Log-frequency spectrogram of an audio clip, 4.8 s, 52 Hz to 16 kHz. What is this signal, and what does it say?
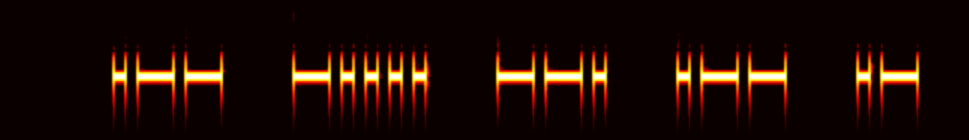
Morse code, heard as a keyed tone, about 20 wpm, spaced as for 15 wpm, 700 Hz. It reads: W6GWA
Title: 179 Lesson 29g - Slash - Call Signs 20wpm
